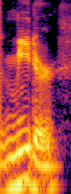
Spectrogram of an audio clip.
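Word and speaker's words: METR: Um, I I guess they pronounce themselves Meter.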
